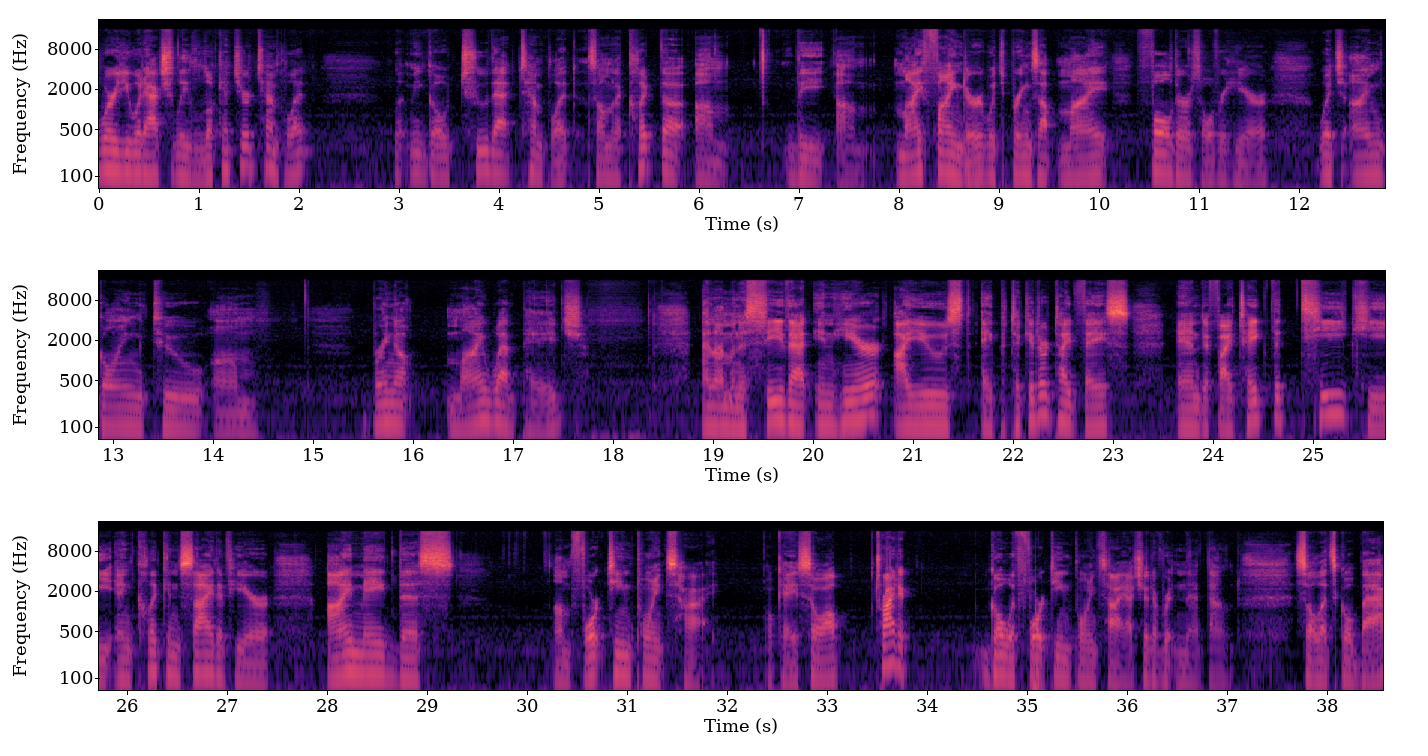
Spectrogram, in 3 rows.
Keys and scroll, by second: 24.9 t.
